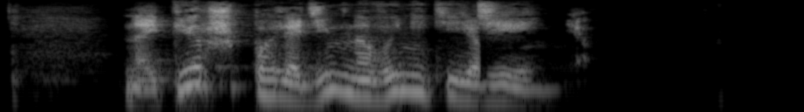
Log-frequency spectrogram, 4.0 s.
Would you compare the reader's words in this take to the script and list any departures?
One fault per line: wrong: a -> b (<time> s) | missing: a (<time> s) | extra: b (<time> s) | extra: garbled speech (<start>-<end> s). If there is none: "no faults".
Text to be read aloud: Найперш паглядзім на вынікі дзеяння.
no faults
